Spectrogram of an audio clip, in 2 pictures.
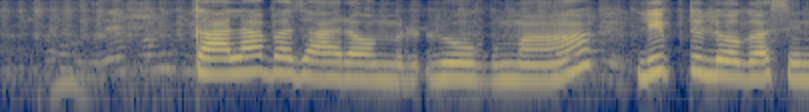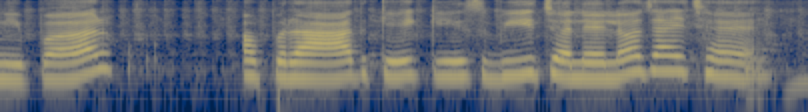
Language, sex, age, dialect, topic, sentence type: Maithili, female, 18-24, Angika, banking, statement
